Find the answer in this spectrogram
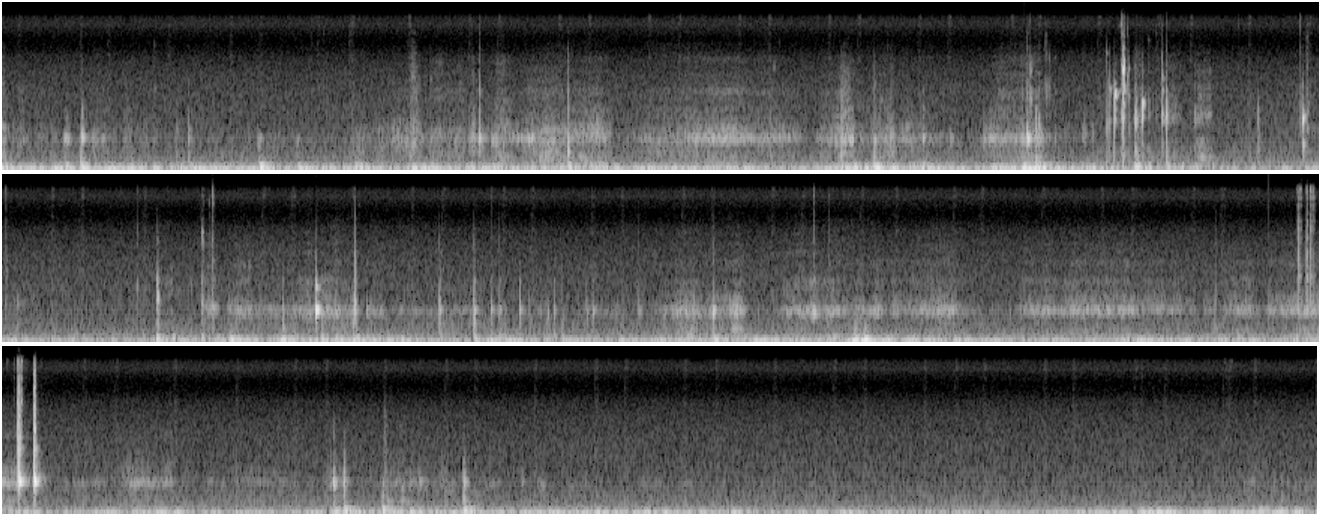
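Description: Muffled underwater sound from a camera held below the surface: a low rumble of water and handling, scattered knocks, and a faint hum that comes and goes. A sharp click about two-thirds of the way through is the loudest sound.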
